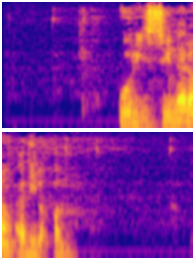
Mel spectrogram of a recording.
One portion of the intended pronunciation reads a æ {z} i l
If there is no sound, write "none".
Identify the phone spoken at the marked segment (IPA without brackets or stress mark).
ð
